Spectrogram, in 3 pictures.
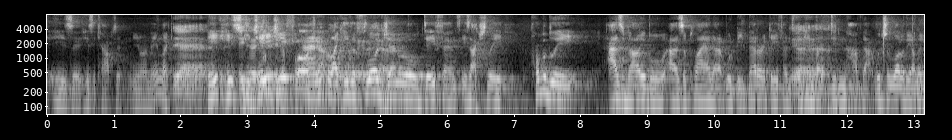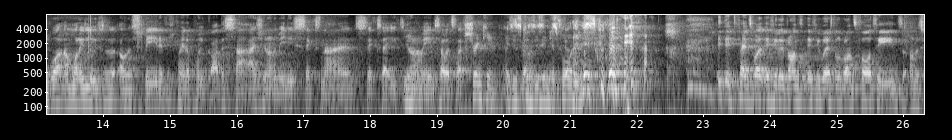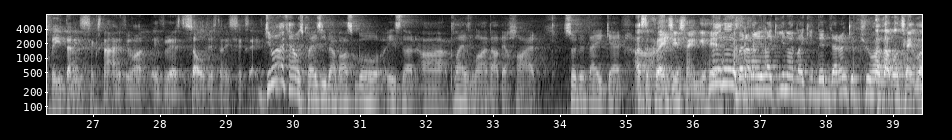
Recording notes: we live from his new warehouse in Sydney!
